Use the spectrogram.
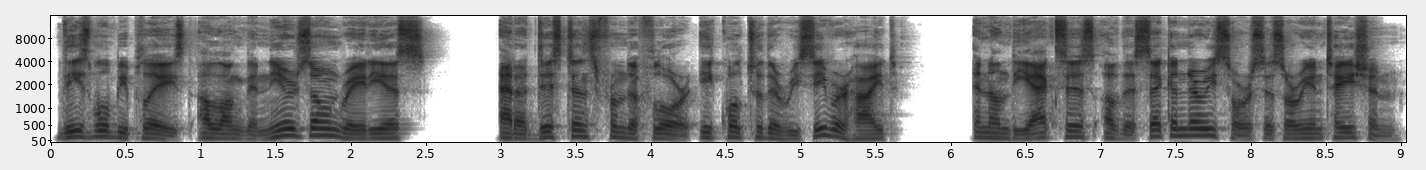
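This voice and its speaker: A man reading scripted instructional narration in a measured, explanatory manner. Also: mid-range voice, expressive, darkish tone. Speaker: software tutorial narrator.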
